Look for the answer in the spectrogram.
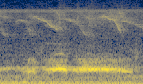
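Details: Coo of a spotted dove, played to prompt breeding doves to lay: a single low, level, hollow note held for roughly a second, softly rising and fading, with quiet background noise.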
